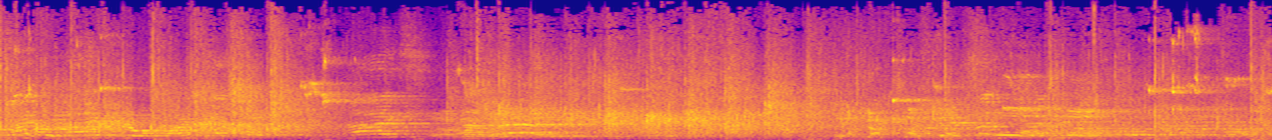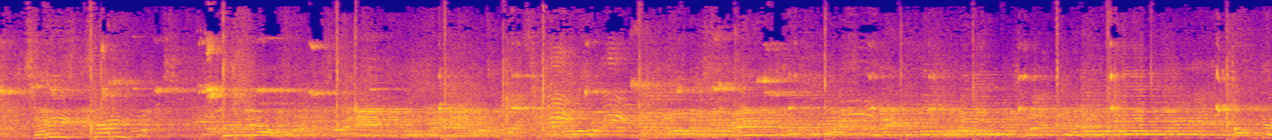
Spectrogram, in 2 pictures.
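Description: Young men shout to each other across the hall.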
